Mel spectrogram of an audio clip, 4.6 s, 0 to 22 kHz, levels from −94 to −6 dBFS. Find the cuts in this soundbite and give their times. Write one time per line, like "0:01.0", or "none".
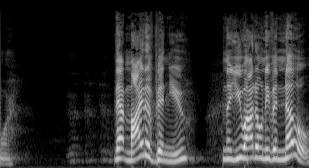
0:01.7
0:03.3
